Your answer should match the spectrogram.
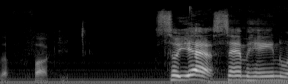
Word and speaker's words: Samhain: Is that it's interesting because Samhain is a Celtic word. It's technically pronounced Samhain. – Really? – Yeah, and I see it, and I can't not say Samhain. So we know we're doing it wrong, but we're gonna keep doing it wrong.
